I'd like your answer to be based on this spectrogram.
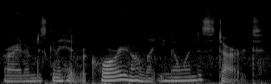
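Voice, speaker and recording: A woman's voice: sits low, fast, darkish tone, husky. A woman hosting a live table read, chatting casually and making announcements. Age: adult.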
